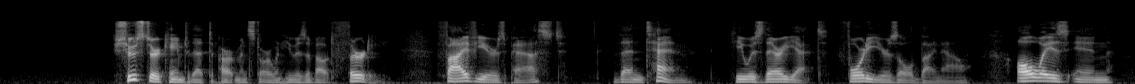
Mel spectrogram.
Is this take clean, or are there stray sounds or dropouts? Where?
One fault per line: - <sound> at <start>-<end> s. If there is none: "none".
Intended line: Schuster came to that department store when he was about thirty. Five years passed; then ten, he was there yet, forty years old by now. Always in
none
